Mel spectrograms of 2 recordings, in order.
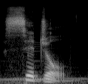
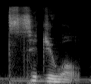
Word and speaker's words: sigil: And before I step down from my soapbox, it's pronounced sigil, not sigil. It rhymes with vigil, which also isn't pronounced vigil.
